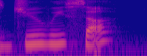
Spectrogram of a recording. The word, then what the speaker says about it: Juri Seo: Uh, it's spelled J U R I and then S E O. And in her bio on her website and everything, she does have at the bottom the uh, North American pronunciation help, which That's says J E W R I S U H.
